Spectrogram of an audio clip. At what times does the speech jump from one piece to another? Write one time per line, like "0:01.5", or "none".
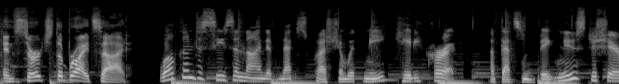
0:01.3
